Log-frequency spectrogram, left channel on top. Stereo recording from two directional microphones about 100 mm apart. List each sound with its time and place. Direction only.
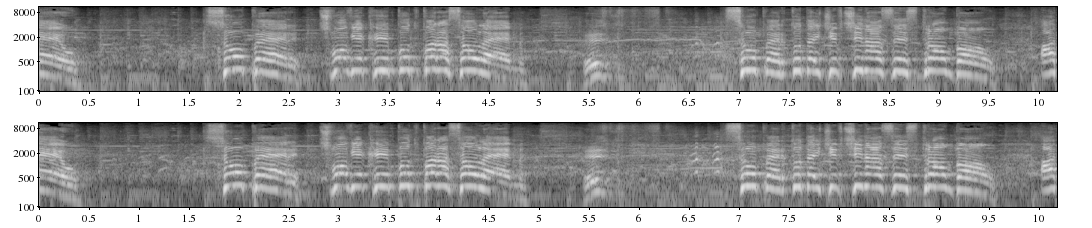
0.0 s music: 60° left (ahead or behind)
1.8 s a man's voice: 55° left (ahead or behind)
7.0 s a man's voice: 50° left (ahead or behind)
